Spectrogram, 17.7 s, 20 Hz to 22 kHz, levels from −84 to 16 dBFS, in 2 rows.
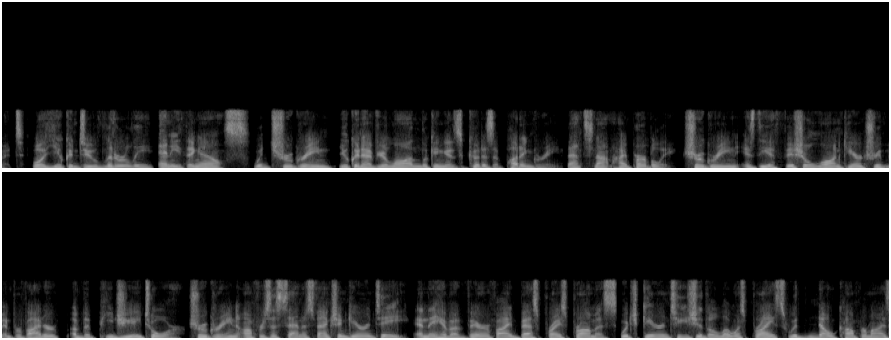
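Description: Nothing stood out on listening to this speech.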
